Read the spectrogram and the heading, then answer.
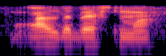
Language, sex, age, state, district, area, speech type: Tamil, female, 18-30, Tamil Nadu, Dharmapuri, rural, conversation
